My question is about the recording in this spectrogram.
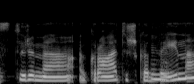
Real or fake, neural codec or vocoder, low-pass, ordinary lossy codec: real; none; 7.2 kHz; Opus, 24 kbps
